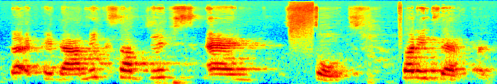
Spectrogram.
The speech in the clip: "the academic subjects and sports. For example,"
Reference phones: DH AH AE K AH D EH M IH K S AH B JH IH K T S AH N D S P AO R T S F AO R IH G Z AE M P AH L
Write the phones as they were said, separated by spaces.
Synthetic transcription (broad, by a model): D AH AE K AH D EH M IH K S AH B JH IH K T S AH N D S AO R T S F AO R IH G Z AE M P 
